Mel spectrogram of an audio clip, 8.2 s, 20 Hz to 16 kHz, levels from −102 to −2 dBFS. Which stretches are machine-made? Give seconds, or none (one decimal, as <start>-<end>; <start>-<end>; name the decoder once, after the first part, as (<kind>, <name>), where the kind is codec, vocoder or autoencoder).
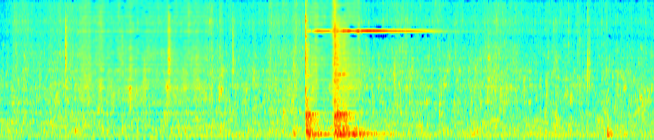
1.0-2.6 (vocoder, Vocos); 3.9-4.5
